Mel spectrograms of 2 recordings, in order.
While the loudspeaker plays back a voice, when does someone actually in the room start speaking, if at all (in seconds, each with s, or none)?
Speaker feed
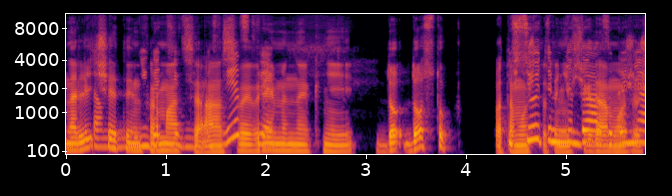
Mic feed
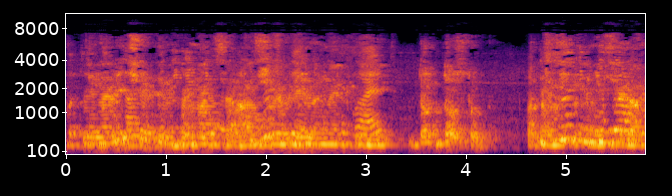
0.5 s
